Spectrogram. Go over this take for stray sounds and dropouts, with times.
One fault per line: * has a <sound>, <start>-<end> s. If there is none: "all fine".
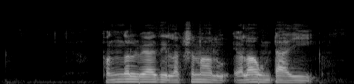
all fine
